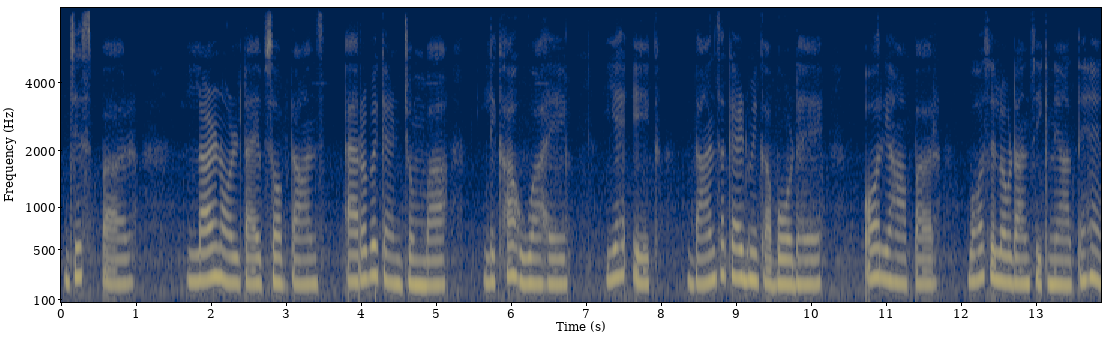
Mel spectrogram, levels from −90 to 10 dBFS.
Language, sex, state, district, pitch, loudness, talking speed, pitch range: Hindi, female, Chhattisgarh, Bastar, 215 Hz, -27 LUFS, 130 wpm, 205-235 Hz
